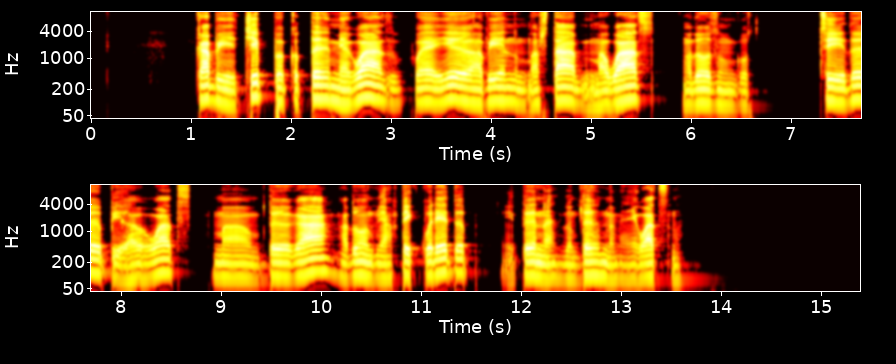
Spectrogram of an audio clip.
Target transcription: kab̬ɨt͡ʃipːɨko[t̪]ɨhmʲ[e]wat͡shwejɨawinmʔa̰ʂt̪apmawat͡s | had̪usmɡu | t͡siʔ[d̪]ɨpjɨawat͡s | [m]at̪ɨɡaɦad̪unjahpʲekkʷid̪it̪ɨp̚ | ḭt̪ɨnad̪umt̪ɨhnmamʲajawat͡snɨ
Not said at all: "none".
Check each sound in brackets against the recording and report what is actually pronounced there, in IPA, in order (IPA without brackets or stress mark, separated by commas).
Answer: t̪, a, d̪, m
